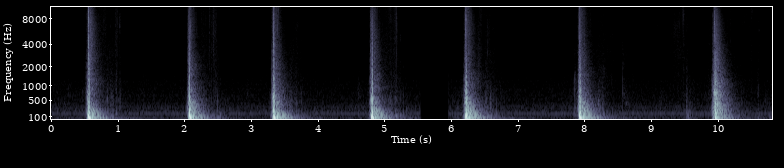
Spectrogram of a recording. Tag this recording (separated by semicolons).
bass; boom; kick; low; thud; thump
